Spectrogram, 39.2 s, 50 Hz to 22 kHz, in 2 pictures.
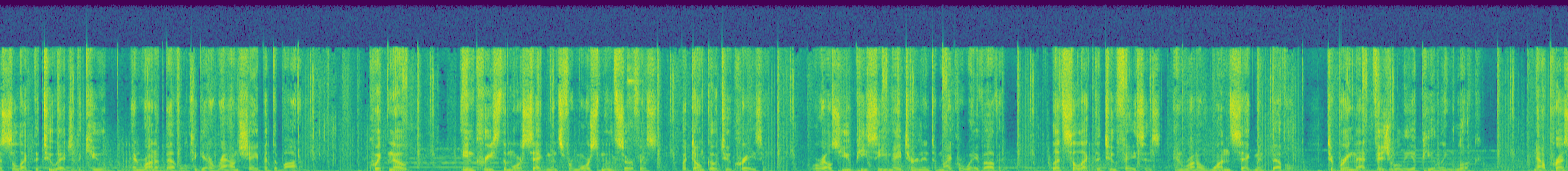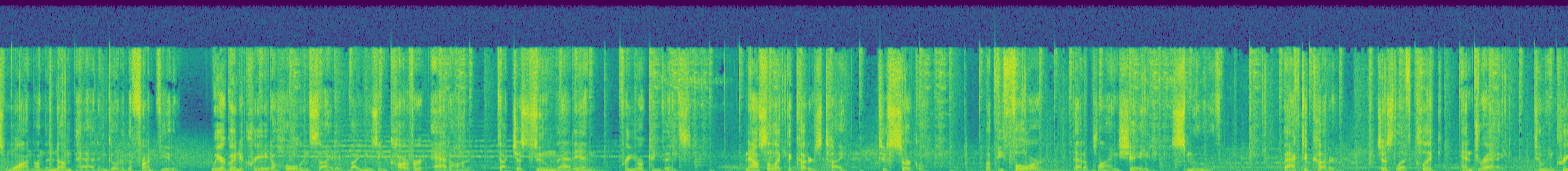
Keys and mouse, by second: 1.0 Tab, 3.6 click, 4.8 click, 5.6 shift+click, 6.7 KP_1, 7.4 ctrl+b, 12.8 alt+click, 13.5 alt+shift+click, 14.7 ctrl+b, 18.2 click, 20.4 KP_3, 20.8 KP_1, 22.0 KP_3, 22.8 ctrl+KP_3, 23.7 ctrl+KP_1, 25.2 KP_1, 30.0 Tab, 30.3 ctrl+shift+x, 31.2 click, 32.4 ctrl+shift+x.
